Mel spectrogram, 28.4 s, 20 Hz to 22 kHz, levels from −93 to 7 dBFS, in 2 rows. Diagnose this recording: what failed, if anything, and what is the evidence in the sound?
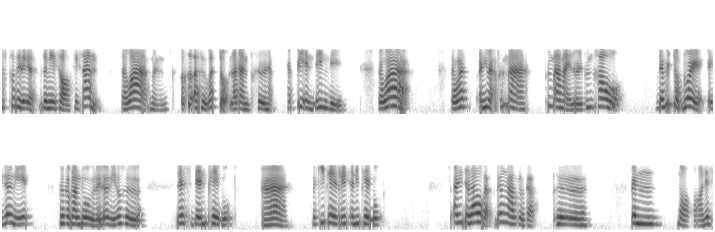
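The failure is at the codec stage: the speech has passed through a Codec 2 vocoder for the whole clip. Speech sounds robotic and buzzy throughout. Nothing is present above 3.8 kHz. Damage is heavy, and the texture points to the 3.2 kbit/s mode, the highest Codec 2 offers. The encoder keeps only pitch, voicing, energy and a coarse spectral envelope. The decoder then rebuilds speech from sine waves, so the original waveform and its natural grain are gone.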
